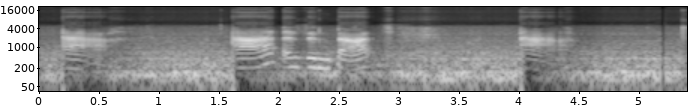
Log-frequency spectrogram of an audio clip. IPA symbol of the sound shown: æ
